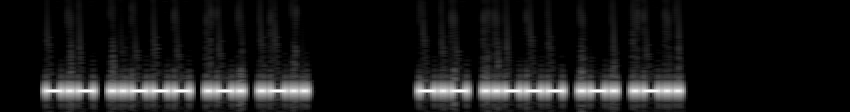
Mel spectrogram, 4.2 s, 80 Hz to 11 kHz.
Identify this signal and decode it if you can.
Morse code, heard as a keyed tone, about 42 wpm, 700 Hz. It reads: K2RL K2RL
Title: USA Call Signs - 4 Characters - Repeated 2x - 45wpm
